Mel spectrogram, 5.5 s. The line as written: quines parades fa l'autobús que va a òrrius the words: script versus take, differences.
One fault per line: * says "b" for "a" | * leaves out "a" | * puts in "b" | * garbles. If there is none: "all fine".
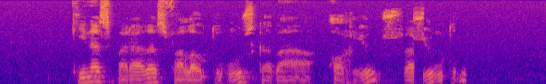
* garbles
